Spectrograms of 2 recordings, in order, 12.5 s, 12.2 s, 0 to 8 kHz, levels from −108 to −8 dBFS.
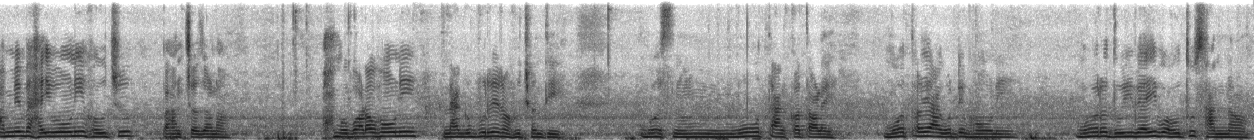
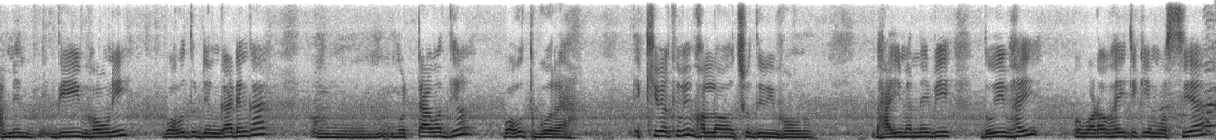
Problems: background conversations at intervals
